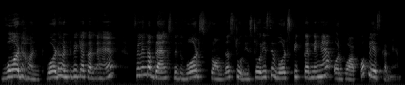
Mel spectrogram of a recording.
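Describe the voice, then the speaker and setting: A woman teaching an online English lesson, reading English lines slowly and explaining them in Hindi. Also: high voice, lively intonation, darkish tone.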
